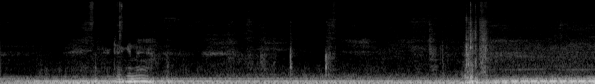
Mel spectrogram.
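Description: A car engine idles with a steady low hum, lifting briefly in a couple of short revs, while a person speaks nearby.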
